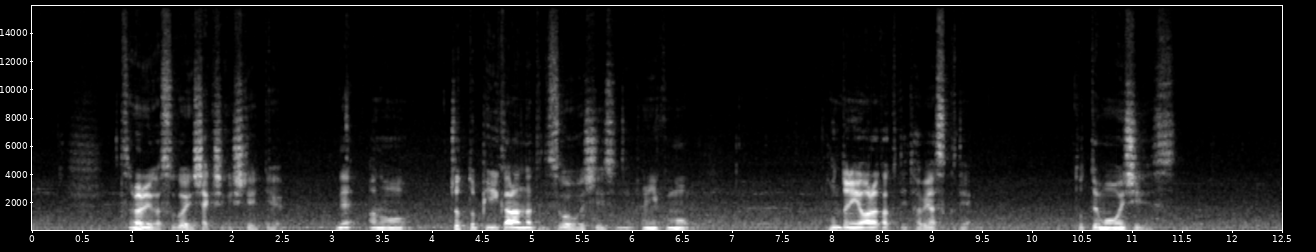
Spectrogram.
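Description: A young man speaks close by, calmly and with pauses.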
